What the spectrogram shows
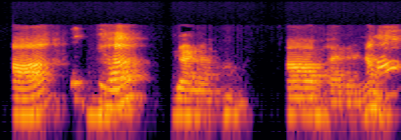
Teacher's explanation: you should pronounce the bhakara with more breath.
